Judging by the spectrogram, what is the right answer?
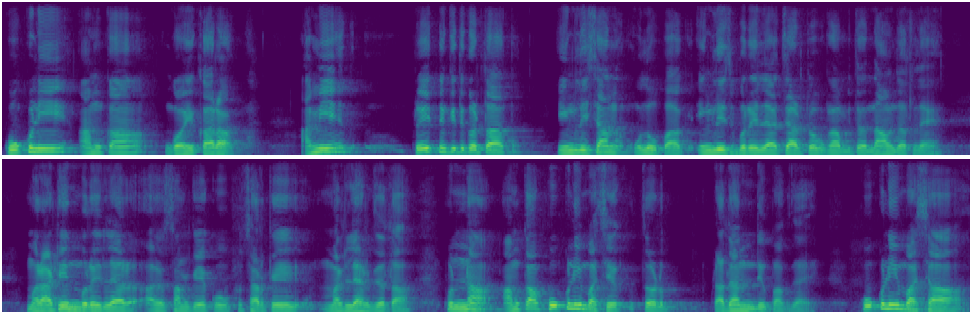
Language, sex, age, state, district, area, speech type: Goan Konkani, male, 60+, Goa, Canacona, rural, spontaneous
